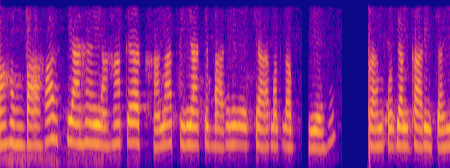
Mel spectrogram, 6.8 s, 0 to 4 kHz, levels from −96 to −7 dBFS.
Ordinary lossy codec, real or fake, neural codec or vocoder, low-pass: none; fake; codec, 16 kHz in and 24 kHz out, 2.2 kbps, FireRedTTS-2 codec; 3.6 kHz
